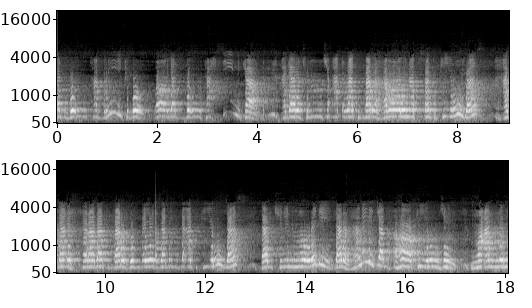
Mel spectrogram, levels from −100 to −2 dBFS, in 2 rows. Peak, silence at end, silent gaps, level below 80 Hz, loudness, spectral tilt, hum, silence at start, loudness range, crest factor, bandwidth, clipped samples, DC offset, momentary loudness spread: -6 dBFS; 0 s; none; -60 dBFS; -20 LUFS; -9 dB/octave; none; 0 s; 5 LU; 14 dB; 4.6 kHz; under 0.1%; under 0.1%; 14 LU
